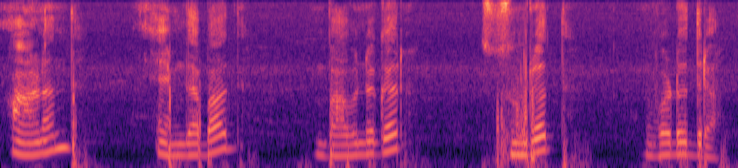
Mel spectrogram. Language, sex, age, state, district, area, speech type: Gujarati, male, 18-30, Gujarat, Anand, rural, spontaneous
